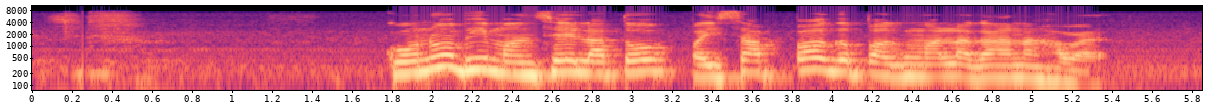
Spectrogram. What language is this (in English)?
Chhattisgarhi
